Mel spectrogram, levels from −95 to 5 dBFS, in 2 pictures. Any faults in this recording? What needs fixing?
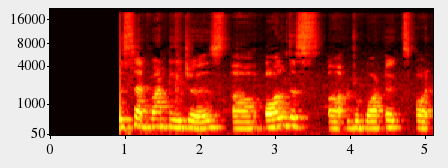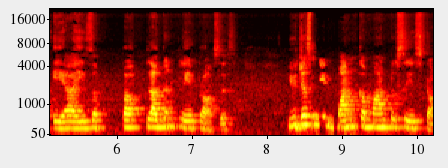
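Cut-off start: digital silence until 0.93 s, then speech enters mid-sound with no attack, unlike a fade-in, because capture began late. Start recording before the speaker begins.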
